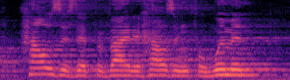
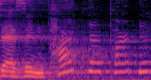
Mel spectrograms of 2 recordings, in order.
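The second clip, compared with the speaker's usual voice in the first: incredulous question; 8 semitones higher, 4 dB quieter than usual. Retold or imitated. Man questioning, disbelieving.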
